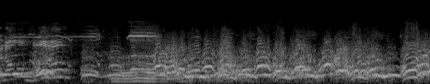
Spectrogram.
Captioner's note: barking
